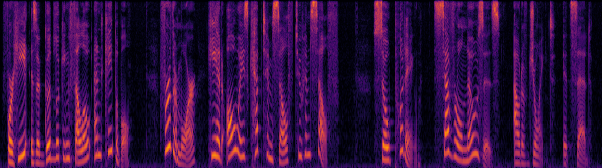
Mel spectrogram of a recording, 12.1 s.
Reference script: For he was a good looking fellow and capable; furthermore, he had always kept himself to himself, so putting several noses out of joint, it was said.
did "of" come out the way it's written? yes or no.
yes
